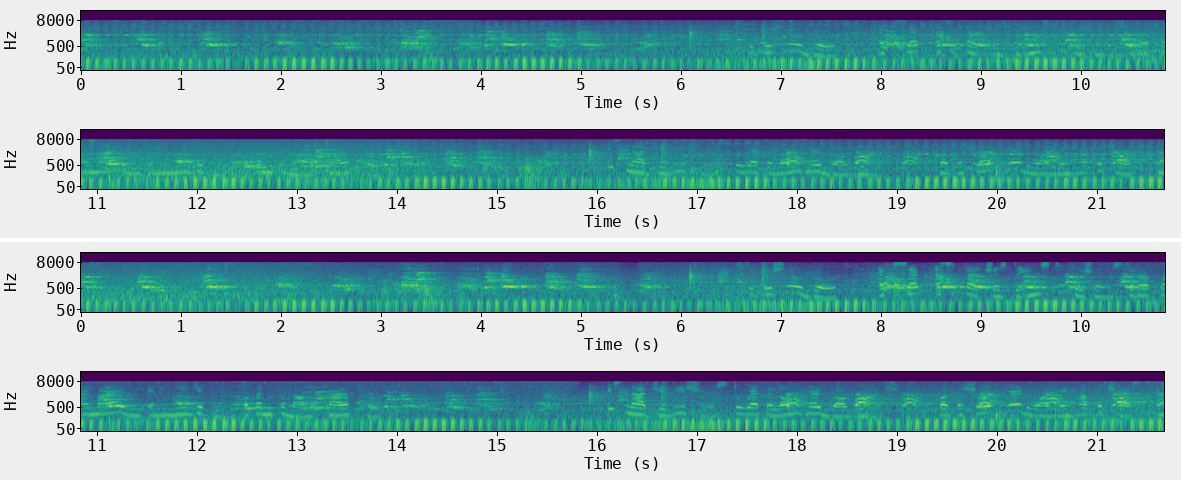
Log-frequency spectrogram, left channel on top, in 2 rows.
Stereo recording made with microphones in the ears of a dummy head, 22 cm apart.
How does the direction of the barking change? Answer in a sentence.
You can hear the barking go left and come back.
